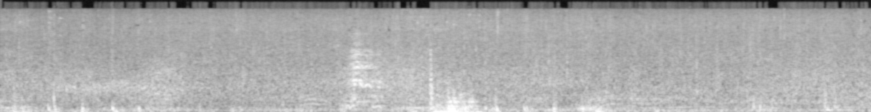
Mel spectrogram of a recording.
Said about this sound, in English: Lightning strike.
